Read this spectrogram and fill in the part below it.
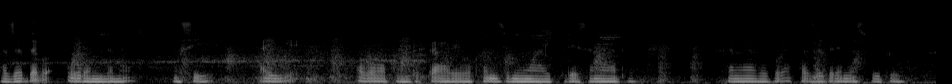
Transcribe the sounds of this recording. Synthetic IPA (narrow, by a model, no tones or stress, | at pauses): pʰɐzɐdɐ̰bɐ̰ojɾɐmdɐnɐ̰ | mɐsiɐ̰j | ɐwapʰɐŋdɐta̰ɾḛwakʰɐnzinuŋajtɾesɐnadɐ | sɐnadɐbuɾapʰɐ̰zɐdɾemɐsudu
